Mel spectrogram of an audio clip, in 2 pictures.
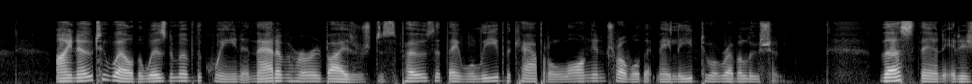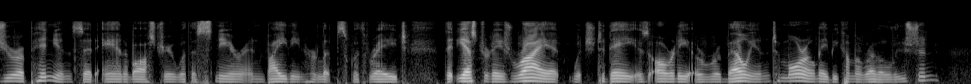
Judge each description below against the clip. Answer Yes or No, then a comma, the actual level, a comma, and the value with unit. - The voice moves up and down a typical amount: Yes, average, 3.3 semitones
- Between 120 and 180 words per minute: No, fast, 205 wpm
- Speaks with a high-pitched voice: No, low, 130 Hz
